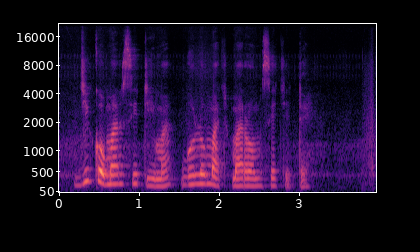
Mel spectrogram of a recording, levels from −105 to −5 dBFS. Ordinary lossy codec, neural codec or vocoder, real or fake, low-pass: none; none; real; none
